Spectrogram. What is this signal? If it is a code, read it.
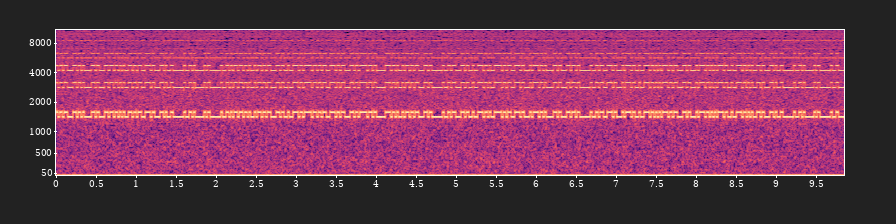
Two-tone teleprinter signal, about 170 Hz shift.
